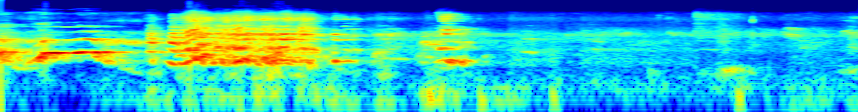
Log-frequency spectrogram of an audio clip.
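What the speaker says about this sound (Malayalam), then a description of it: "ഞാനിന്നിവിടെ നിൽക്കുന്നത് എൻ്റെ മാമൻ്റെ വീട്ടിലുള്ള കോഴി ഫാമിലാണ്." Broiler chickens of about two kilograms fill a family poultry farm with loud, overlapping clucks and gobbling calls that fade into quieter, scattered clucking and short squawks.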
